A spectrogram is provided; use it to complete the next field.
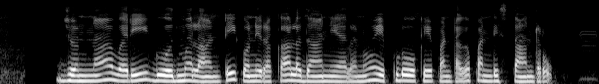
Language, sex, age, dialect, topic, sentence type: Telugu, female, 51-55, Telangana, agriculture, statement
